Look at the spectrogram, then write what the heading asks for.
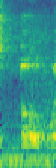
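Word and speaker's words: Boulware: Yeah, spell It's Bowler is how it looks. B-O-U-L-W-A-R-E.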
